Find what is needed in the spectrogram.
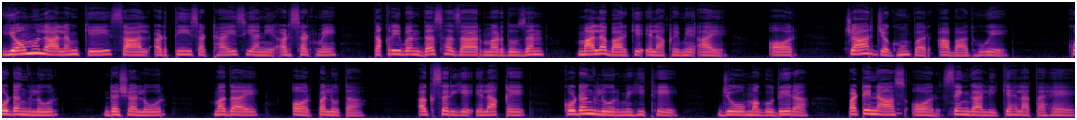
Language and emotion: Urdu, neutral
